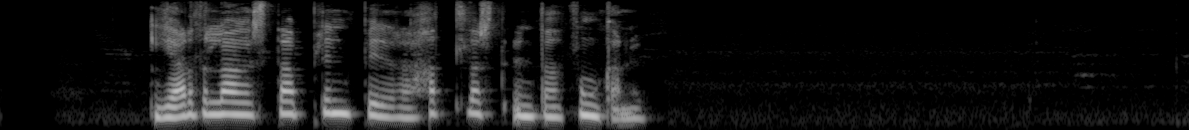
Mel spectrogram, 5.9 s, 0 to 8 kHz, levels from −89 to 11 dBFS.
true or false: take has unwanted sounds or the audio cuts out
false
